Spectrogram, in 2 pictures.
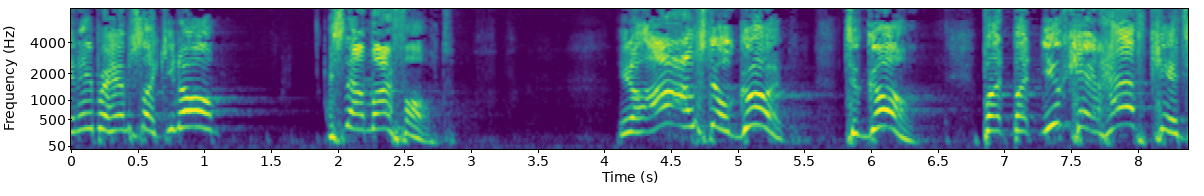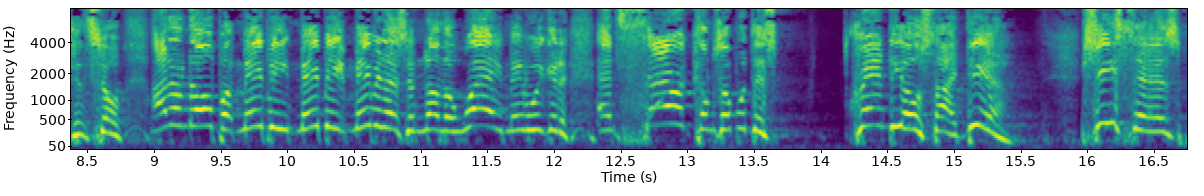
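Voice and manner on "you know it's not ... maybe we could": ordinary delivery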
